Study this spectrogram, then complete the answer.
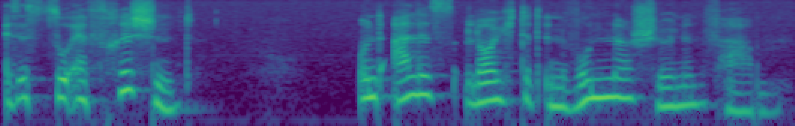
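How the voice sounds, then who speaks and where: Soft, breathy woman, very slow dream-journey narration. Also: on the low side, lively intonation. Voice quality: soft, breathy, hushed, at times near whisper. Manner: gentle, soothing, unhurried with long pauses. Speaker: narrator of guided relaxation for children.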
